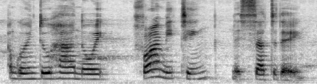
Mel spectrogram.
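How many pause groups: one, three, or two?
three. It is split into three tone units.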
